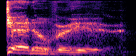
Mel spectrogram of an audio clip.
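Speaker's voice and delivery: Mortal Kombat announcer. Retold or imitated. Imitating the game voice for the chat. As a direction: drag it out like the fighting game voice. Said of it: "the Mortal Kombat voice".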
